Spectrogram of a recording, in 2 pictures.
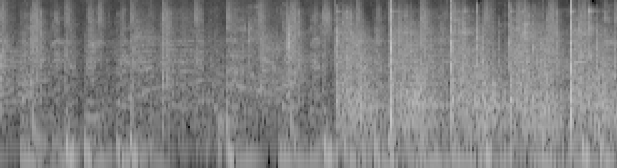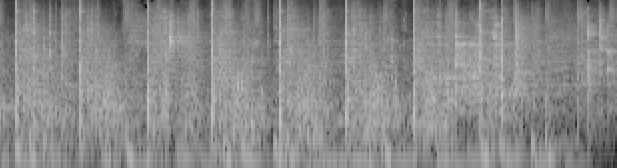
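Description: Hammer blows on the metal-capped handle of a Channellock screwdriver clamped upright in a bench vise, a run of sharp strikes about two a second beginning about three seconds in, over background music with a steady beat.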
